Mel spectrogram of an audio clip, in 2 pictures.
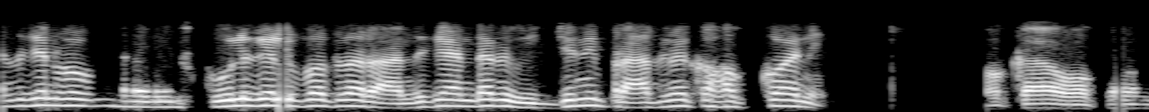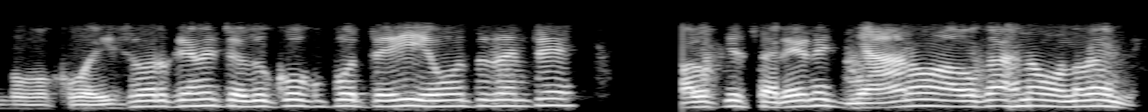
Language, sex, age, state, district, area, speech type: Telugu, male, 60+, Andhra Pradesh, West Godavari, rural, conversation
